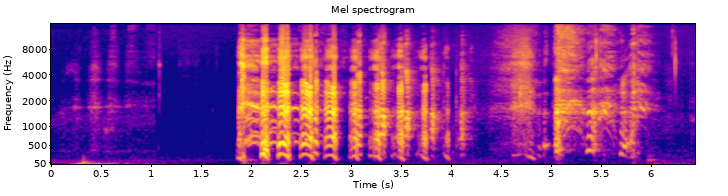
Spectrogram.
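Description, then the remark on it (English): A fit of coughing: a rapid string of about a dozen harsh, voiced bursts, loud and uneven, followed by a short pause and a raspy, wheezing breath. “I could tell you're having trouble breathing over there.”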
